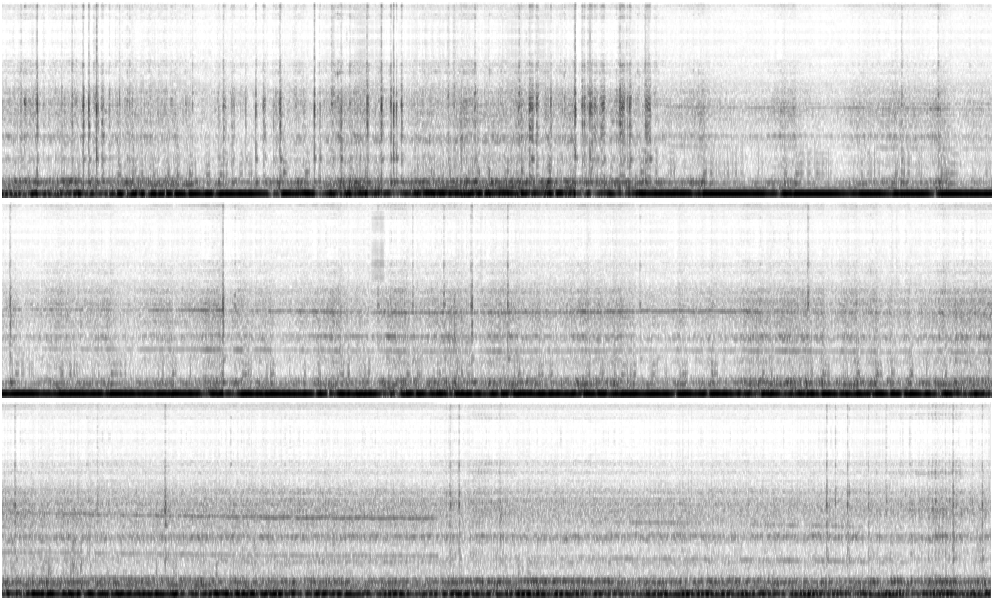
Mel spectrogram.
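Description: Golf cart riding along a paved road, picked up by a camera mounted on the cart: a loud, steady low rumble of running and road noise. There are rattles early on, and a faint whine drifts slowly lower in pitch through the second half.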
